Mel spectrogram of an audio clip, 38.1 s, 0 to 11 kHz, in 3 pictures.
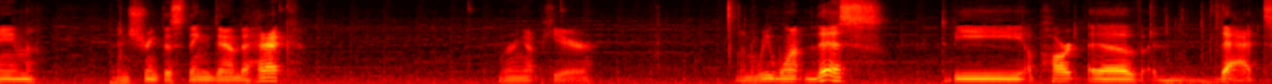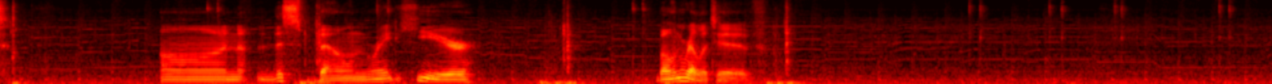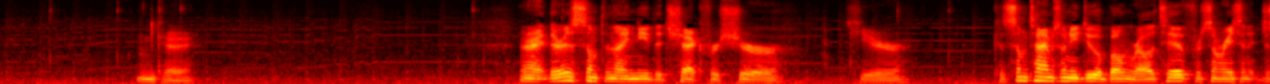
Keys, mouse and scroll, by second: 4.6-5.6 drag, 4.6 s, 12.2 shift+right click, 14.7 click, 15.8 ctrl+Tab, 16.5 right click, 18.1 ctrl+p, 20.4 ctrl+Tab, 22.5 right click, 23.3-25.8 right drag, 27.2-30.3 drag, 30.4 scroll up 1, 30.5-31.0 scroll down 5, 32.1-33.7 scroll down 1, 33.7 scroll down 1, 33.9-34.3 scroll down 2, 35.0 scroll down 1, 35.1 scroll up 1, 35.1-35.9 scroll down 1, 35.9 scroll down 4.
